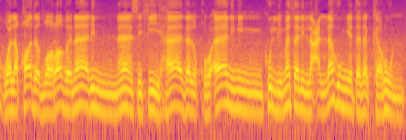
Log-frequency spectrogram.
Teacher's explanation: Ya, kalau kita lihat huruf dal ini bila mati, bila sukun, kita perlu bacanya dengan qalqalah. Ada letupan pada huruf dal yang mati.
